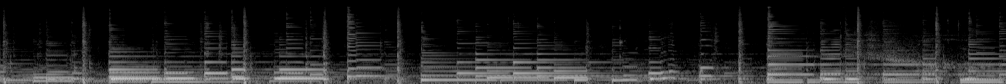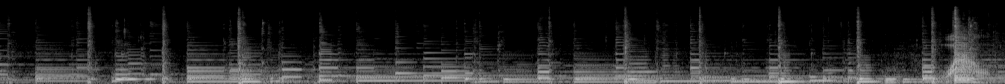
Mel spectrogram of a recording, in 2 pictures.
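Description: Solo Godin Multiac nylon-string guitar played unaccompanied: a plucked melody of single notes over lower bass notes and chords. There is one falling slide of pitch about eight seconds in.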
